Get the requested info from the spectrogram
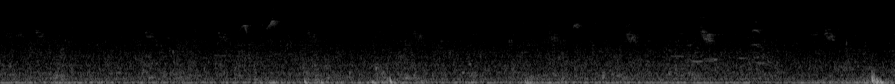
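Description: Birds chirping in short, scattered calls over a steady low rumble, with a soft thump about four seconds in and another near the end.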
